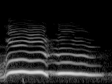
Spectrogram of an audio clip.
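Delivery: high, loud, drawn-out woo; shouted "woo". Acted. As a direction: call out a long high "wooo". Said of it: "then he shouts out".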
